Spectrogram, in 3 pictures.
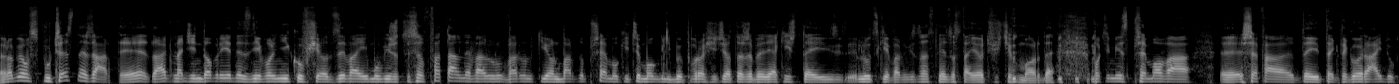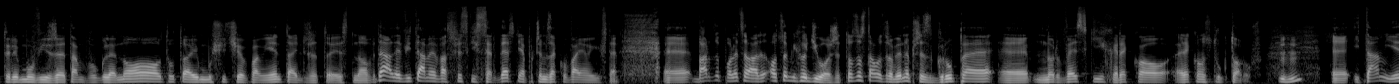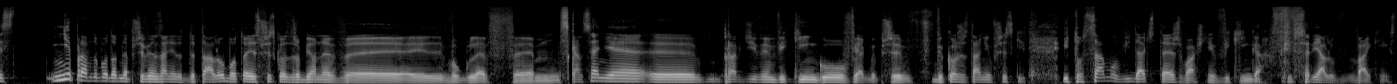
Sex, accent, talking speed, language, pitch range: male, native, 180 wpm, Polish, 110-135 Hz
